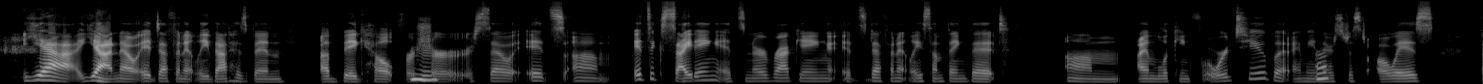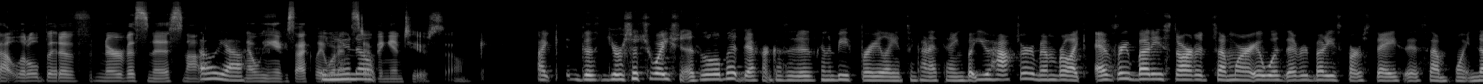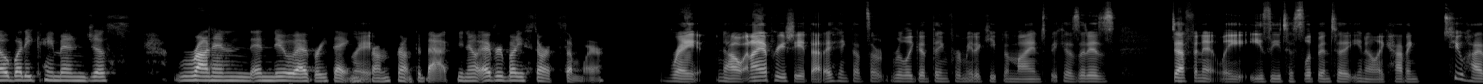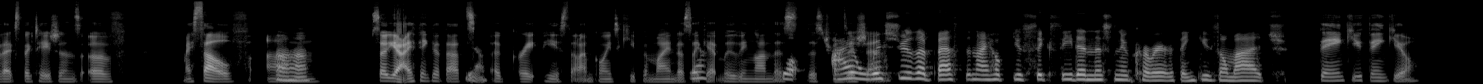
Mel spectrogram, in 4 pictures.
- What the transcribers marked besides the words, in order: tapping
- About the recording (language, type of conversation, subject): English, advice, How should I prepare for a major life change?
